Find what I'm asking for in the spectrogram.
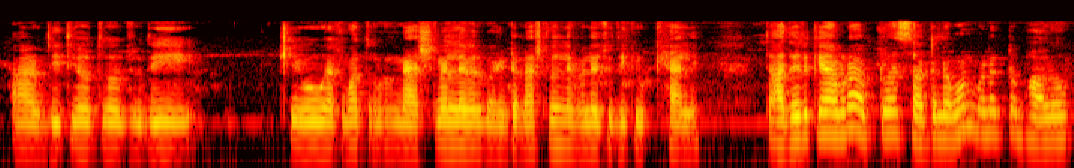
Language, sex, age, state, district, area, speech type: Bengali, male, 18-30, West Bengal, Darjeeling, urban, spontaneous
